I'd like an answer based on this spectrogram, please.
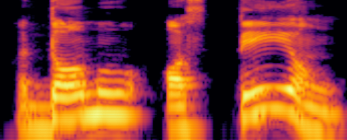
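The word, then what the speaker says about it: দমোঽস্তেয়ং: ধৃতি, ক্ষমা, দম, অস্তেয়ং, এখানে এটি হ নয়, এটি হচ্ছে লুপ্ত অ। সংস্কৃত, যেহেতু এটি সংস্কৃত শব্দ, এটি এখানে সন্ধি হয়েছে এবং এটি হচ্ছে লুপ্ত অ। এই জন্য উচ্চারণটিও আমরা হ করব না, উচ্চারণটি করব অ।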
